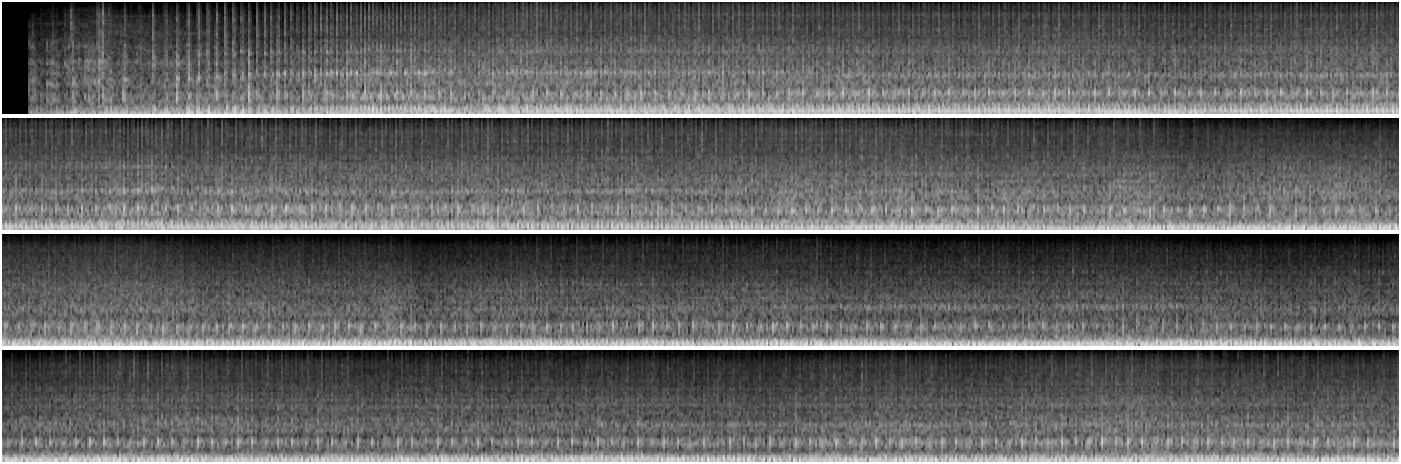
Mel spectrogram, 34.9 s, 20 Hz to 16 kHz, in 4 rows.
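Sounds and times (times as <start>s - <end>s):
tractor engine idling: 0.2s - 34.9s.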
